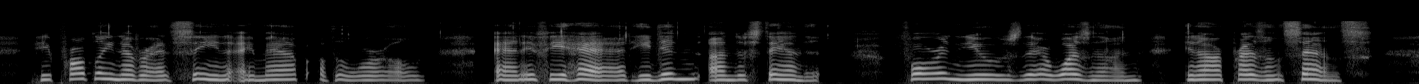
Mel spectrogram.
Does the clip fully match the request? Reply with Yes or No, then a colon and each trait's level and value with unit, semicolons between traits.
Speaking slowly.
Yes: slow, 115 wpm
